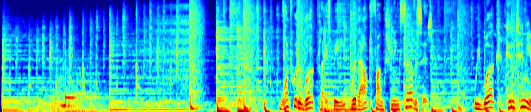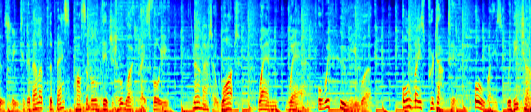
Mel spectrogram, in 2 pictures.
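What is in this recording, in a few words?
English; Sprecher in Berlin; telekom workplace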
